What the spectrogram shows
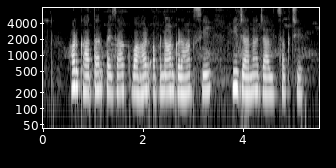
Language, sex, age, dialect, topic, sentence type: Magahi, female, 36-40, Northeastern/Surjapuri, banking, statement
